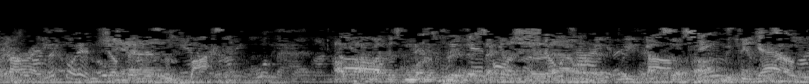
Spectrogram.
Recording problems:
garbled, watery; badly; nothing above 5.5 kHz
chatter from many people; very loud; throughout; 2 dB above the speech
uneven, jittery; strongly; from 1 to 7 s

